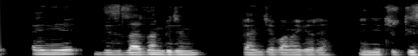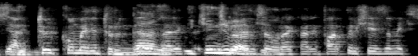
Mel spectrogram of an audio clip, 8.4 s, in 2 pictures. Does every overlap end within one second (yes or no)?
no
